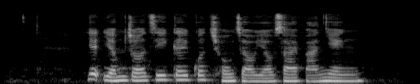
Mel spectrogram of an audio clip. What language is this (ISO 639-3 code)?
yue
